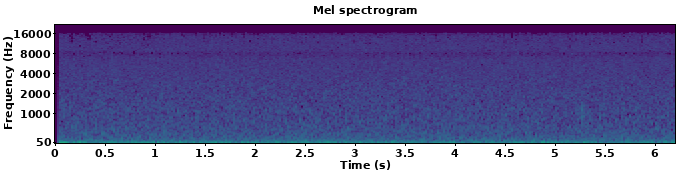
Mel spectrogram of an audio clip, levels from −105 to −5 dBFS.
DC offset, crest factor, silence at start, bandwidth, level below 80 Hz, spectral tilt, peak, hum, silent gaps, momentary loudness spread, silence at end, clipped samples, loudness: under 0.1%; 16 dB; 0 s; 16.5 kHz; -64 dBFS; -3 dB/octave; -42 dBFS; none; none; 0 LU; 0 s; under 0.1%; -64 LUFS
